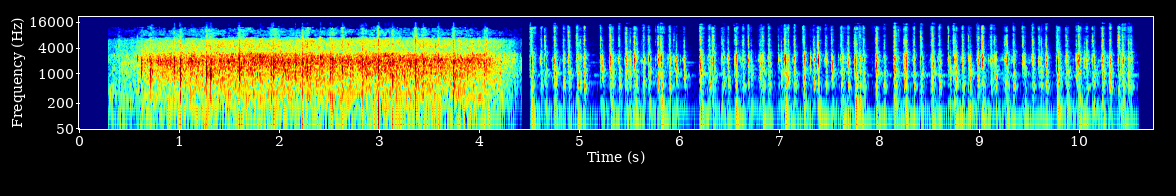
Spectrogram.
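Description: About four seconds of applause, then a typing sound effect of rapid keyboard key clicks, several a second, running for about six seconds.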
